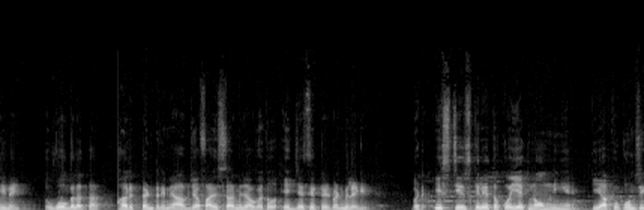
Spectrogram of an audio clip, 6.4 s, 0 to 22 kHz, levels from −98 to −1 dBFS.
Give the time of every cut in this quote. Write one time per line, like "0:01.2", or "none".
0:01.1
